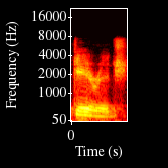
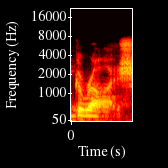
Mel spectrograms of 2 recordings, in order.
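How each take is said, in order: First: The stress is on the first syllable. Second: The stress is on the second syllable. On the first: "Britain they say garage" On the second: "In America we say garage because we just we just do it the French way"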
